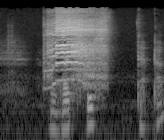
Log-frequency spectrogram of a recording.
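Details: While being asked to step up, a pet male scarlet-chested parakeet lets out a loud rough rasping cry lasting under a second, followed by two short clicks, with a woman speaking softly indoors.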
